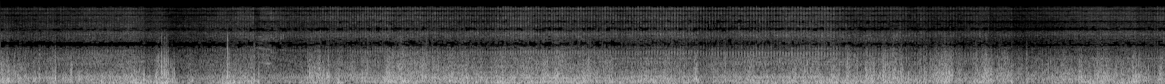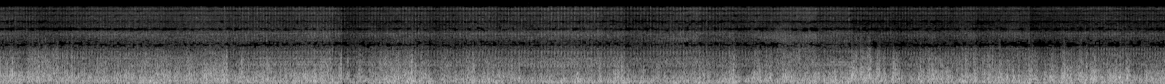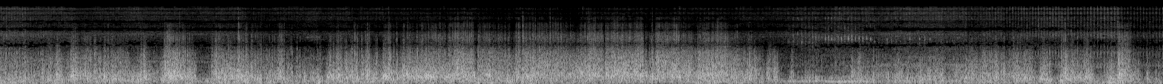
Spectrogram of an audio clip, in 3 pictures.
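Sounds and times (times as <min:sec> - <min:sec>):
continuous rushing noise: 0:00.0 - 0:34.9
vehicle engine running: 0:00.0 - 0:34.9.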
